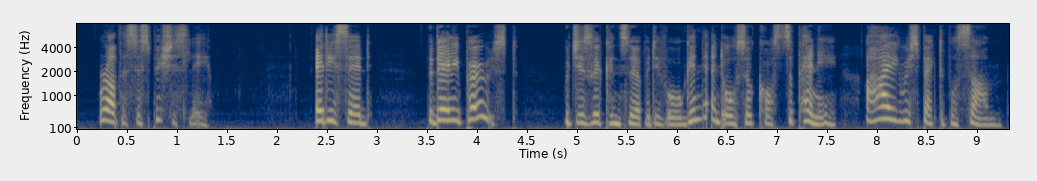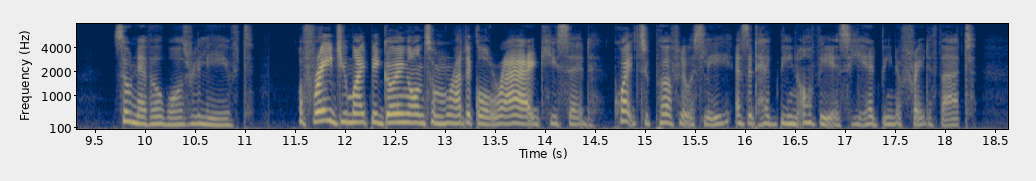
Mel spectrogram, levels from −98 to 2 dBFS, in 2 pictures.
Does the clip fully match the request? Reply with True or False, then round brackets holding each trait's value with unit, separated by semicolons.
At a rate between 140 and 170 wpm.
True (160 wpm)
